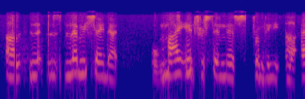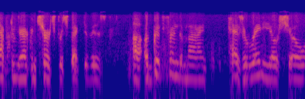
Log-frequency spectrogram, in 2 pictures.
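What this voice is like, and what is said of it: Hoarse, failing voice. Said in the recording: “as you can tell. I'm losing my voice”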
